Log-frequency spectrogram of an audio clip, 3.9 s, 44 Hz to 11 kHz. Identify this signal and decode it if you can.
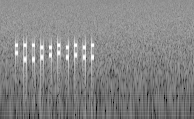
DTMF, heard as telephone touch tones, dialled by machine, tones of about 50 ms. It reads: 0224704845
